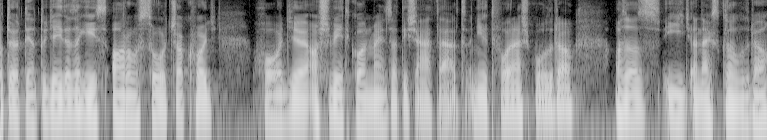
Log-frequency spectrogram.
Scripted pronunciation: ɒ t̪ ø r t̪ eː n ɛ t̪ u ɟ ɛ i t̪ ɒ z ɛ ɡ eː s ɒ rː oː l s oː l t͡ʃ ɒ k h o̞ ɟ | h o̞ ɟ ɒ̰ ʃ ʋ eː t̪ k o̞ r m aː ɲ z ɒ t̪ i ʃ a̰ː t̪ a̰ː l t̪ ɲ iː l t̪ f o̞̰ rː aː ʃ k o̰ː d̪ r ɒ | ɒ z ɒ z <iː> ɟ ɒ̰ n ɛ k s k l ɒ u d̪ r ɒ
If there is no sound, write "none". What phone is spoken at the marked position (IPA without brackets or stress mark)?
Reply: iː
